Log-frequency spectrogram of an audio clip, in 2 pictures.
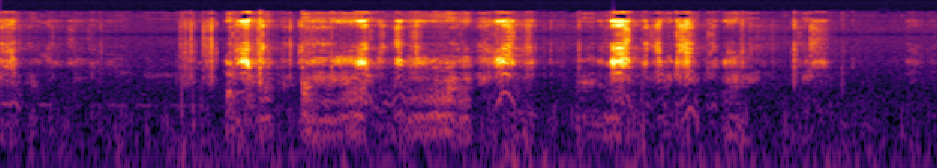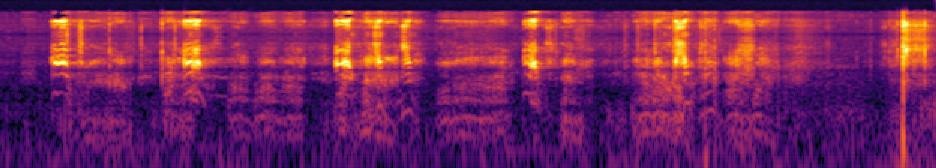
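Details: Small Chihuahua play-fighting with a much larger dog; rapid throaty growls and snarly yips come in clusters, pausing briefly, with some speech faintly underneath.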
